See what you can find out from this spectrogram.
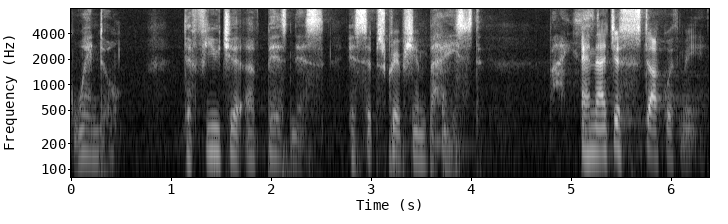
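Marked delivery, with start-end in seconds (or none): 0.0-4.1 put-on breathy New Zealand accent, near whisper. Retelling what a man told him in his living room, in kiwi accent. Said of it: "in his Kiwi accent".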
